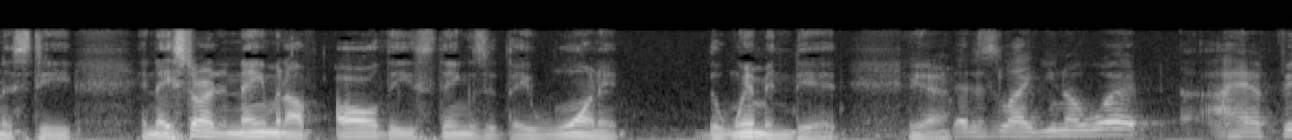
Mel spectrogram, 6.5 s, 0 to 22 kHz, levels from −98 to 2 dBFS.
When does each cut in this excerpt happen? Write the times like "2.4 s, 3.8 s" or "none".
4.5 s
